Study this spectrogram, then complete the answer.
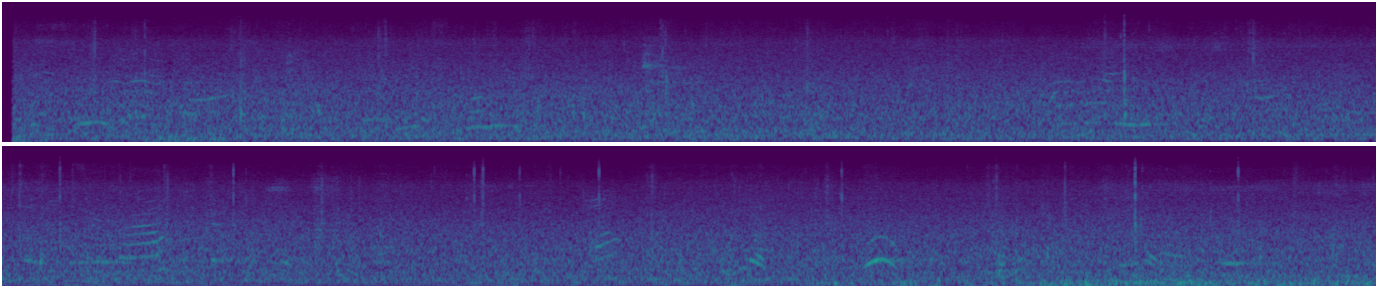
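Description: A river flows with a steady rushing of water.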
